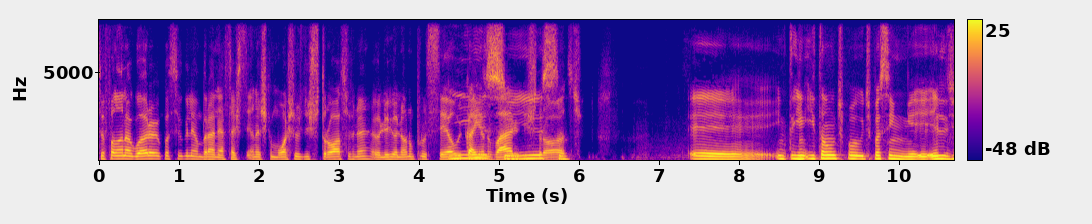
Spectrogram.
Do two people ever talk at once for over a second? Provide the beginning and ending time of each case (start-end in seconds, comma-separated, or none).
4.3-5.9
